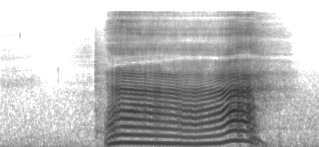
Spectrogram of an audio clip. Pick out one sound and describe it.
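A man groans loudly and long.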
